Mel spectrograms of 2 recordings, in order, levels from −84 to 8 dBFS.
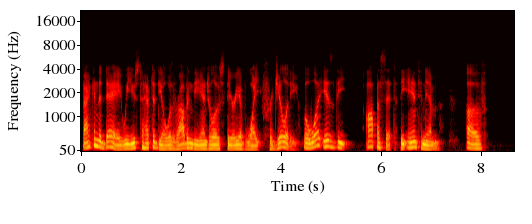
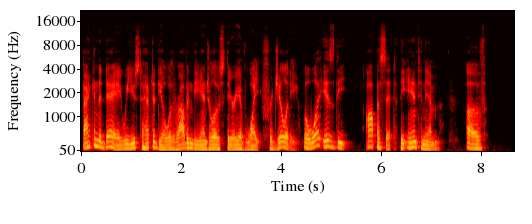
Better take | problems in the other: second | muffled; slightly; fading above 3 kHz

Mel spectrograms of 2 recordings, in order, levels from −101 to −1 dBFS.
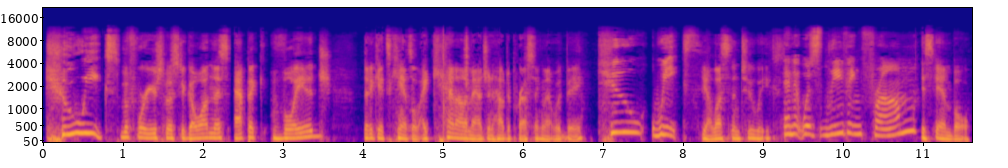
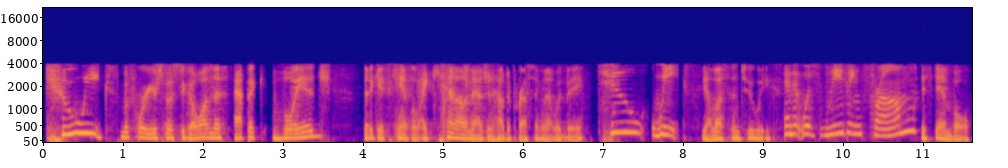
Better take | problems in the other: first | garbled, watery; badly; nothing above 4 kHz; slightly in the first

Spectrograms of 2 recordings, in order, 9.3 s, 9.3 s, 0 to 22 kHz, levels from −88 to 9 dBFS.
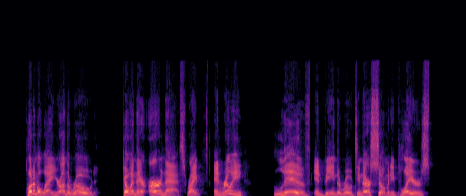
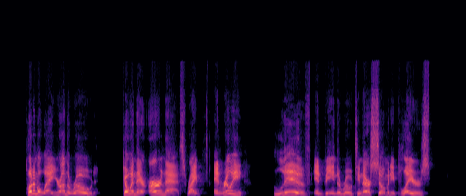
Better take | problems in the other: first | thin; very slightly; fading below 300 Hz

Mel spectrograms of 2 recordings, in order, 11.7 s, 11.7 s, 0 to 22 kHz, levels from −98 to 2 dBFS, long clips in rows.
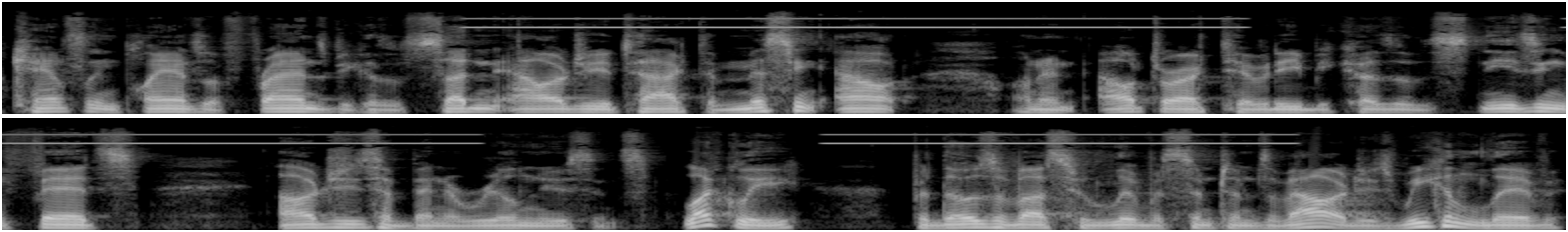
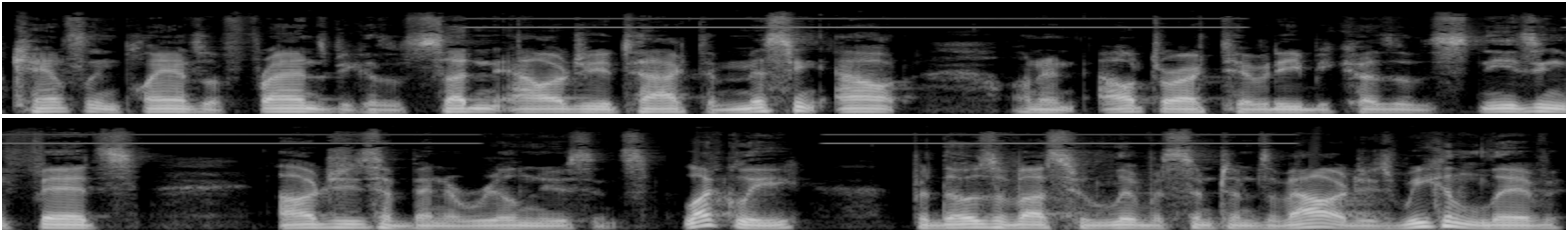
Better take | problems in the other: second | high-pitched whine; loud; from 1.5 to 4.5 s, from 6 to 7.5 s and from 9 to 11 s; 8.5 kHz, 6 dB below the speech; faint in the second

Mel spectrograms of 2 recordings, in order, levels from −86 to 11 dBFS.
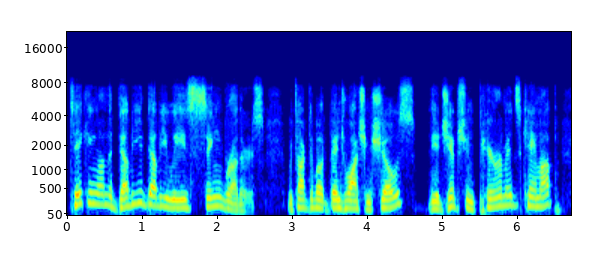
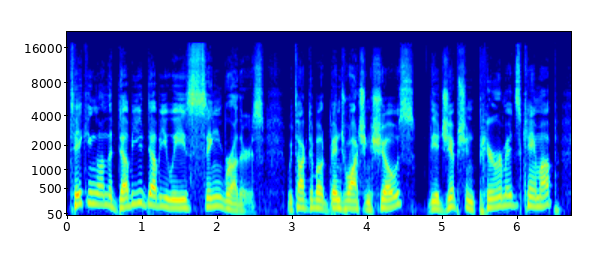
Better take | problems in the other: second | garbled, watery; badly; nothing above 7.5 kHz

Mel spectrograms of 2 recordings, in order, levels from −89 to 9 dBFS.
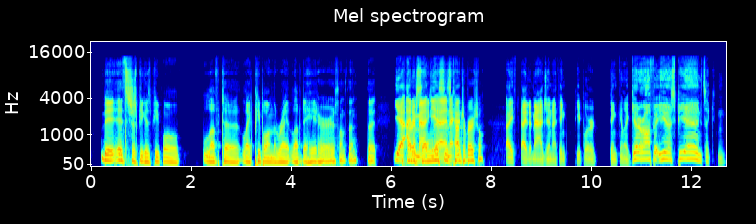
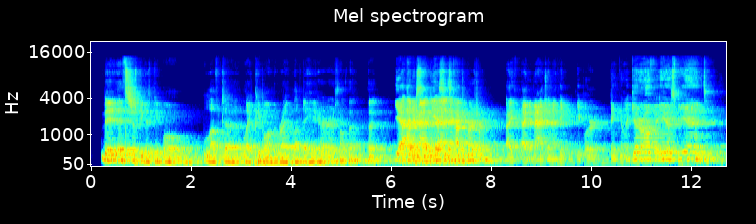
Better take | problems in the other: first | room echo; noticeable; dies away in 1.6 s // off-mic speech; somewhat distant

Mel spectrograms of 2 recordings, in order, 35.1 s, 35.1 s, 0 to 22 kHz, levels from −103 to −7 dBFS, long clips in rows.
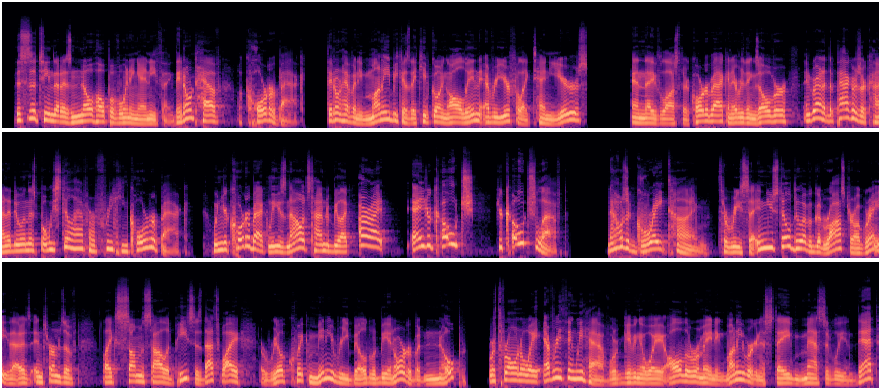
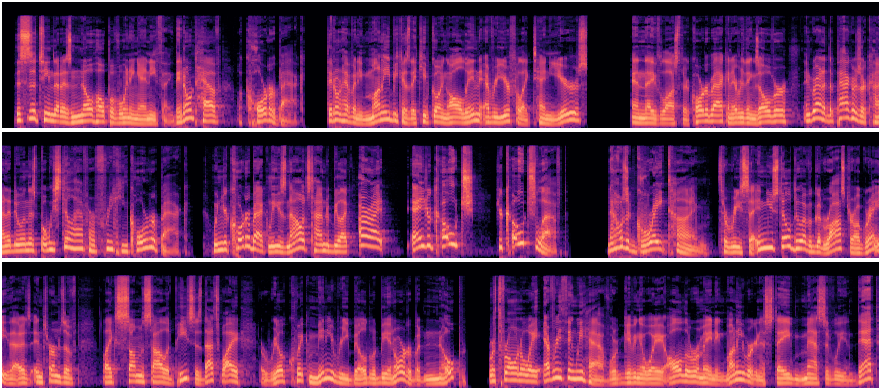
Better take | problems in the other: second | muffled; very; fading above 2 kHz

